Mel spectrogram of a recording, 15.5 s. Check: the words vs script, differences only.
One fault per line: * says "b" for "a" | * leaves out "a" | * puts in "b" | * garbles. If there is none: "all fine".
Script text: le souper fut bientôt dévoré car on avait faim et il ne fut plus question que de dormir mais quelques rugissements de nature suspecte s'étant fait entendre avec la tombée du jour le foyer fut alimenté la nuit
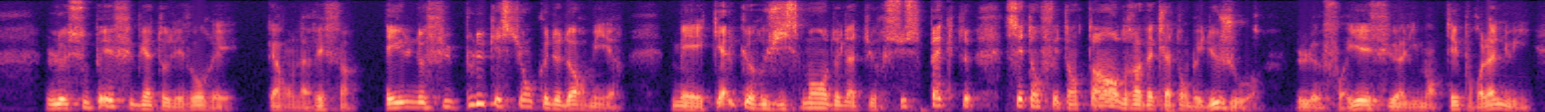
* puts in "pour"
